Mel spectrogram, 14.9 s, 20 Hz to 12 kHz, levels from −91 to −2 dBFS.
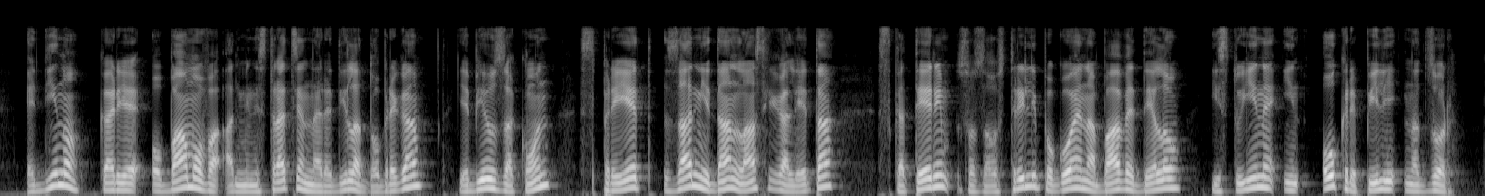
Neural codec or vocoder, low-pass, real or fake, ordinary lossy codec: none; 7.2 kHz; real; none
